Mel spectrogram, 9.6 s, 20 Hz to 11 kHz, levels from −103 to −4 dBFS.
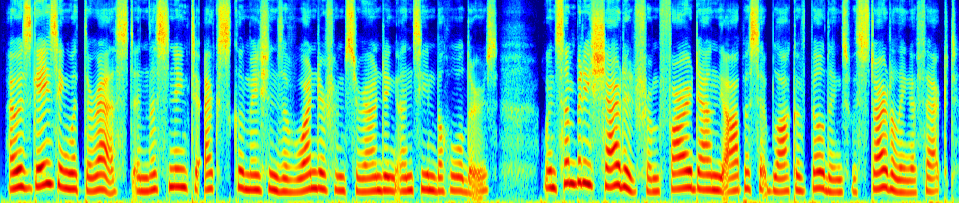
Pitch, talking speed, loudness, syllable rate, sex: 245 Hz, 190 wpm, -17 LUFS, 5.8 syllables/s, female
